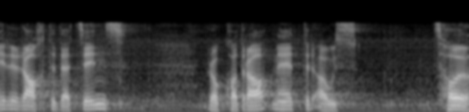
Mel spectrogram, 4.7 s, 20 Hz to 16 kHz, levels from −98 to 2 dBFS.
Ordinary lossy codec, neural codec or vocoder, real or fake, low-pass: none; none; real; 7.2 kHz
